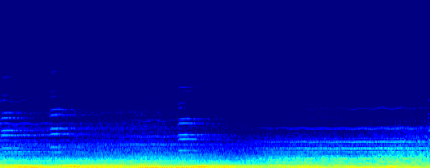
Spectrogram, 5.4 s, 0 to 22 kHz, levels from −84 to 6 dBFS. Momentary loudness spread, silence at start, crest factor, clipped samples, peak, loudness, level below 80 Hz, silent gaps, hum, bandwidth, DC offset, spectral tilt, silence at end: 5 LU; 0 s; 12 dB; under 0.1%; -14 dBFS; -28 LUFS; -34 dBFS; none; none; 6.2 kHz; 0.3%; -10 dB/octave; 0 s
